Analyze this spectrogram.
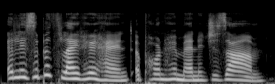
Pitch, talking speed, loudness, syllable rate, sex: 235 Hz, 175 wpm, -19 LUFS, 5.6 syllables/s, female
